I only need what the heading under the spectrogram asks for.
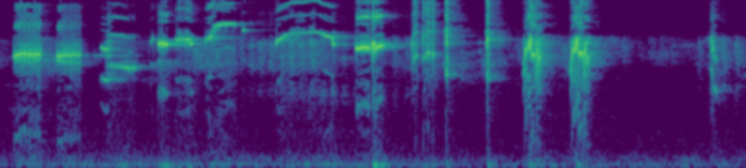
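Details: Caged orange-headed thrush, an award-winning songbird, singing a rich, high, varied song of clear whistles, quick chirps and rapid trills, with short pauses between bursts.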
